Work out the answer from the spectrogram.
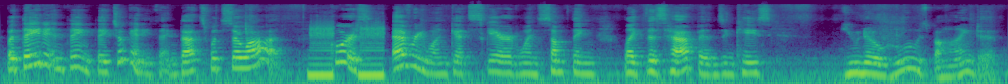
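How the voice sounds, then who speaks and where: A woman's voice: lowish voice, lively intonation, a little slow, a little hiss or hum. A woman voicing a gloomy, plain-spoken young wizard boy who grumbles his way through a storybook. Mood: gossipy.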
